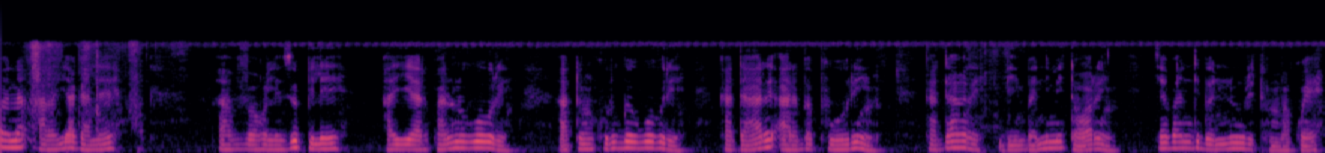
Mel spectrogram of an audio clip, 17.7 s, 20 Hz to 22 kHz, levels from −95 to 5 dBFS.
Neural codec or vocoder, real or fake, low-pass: none; real; 7.2 kHz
